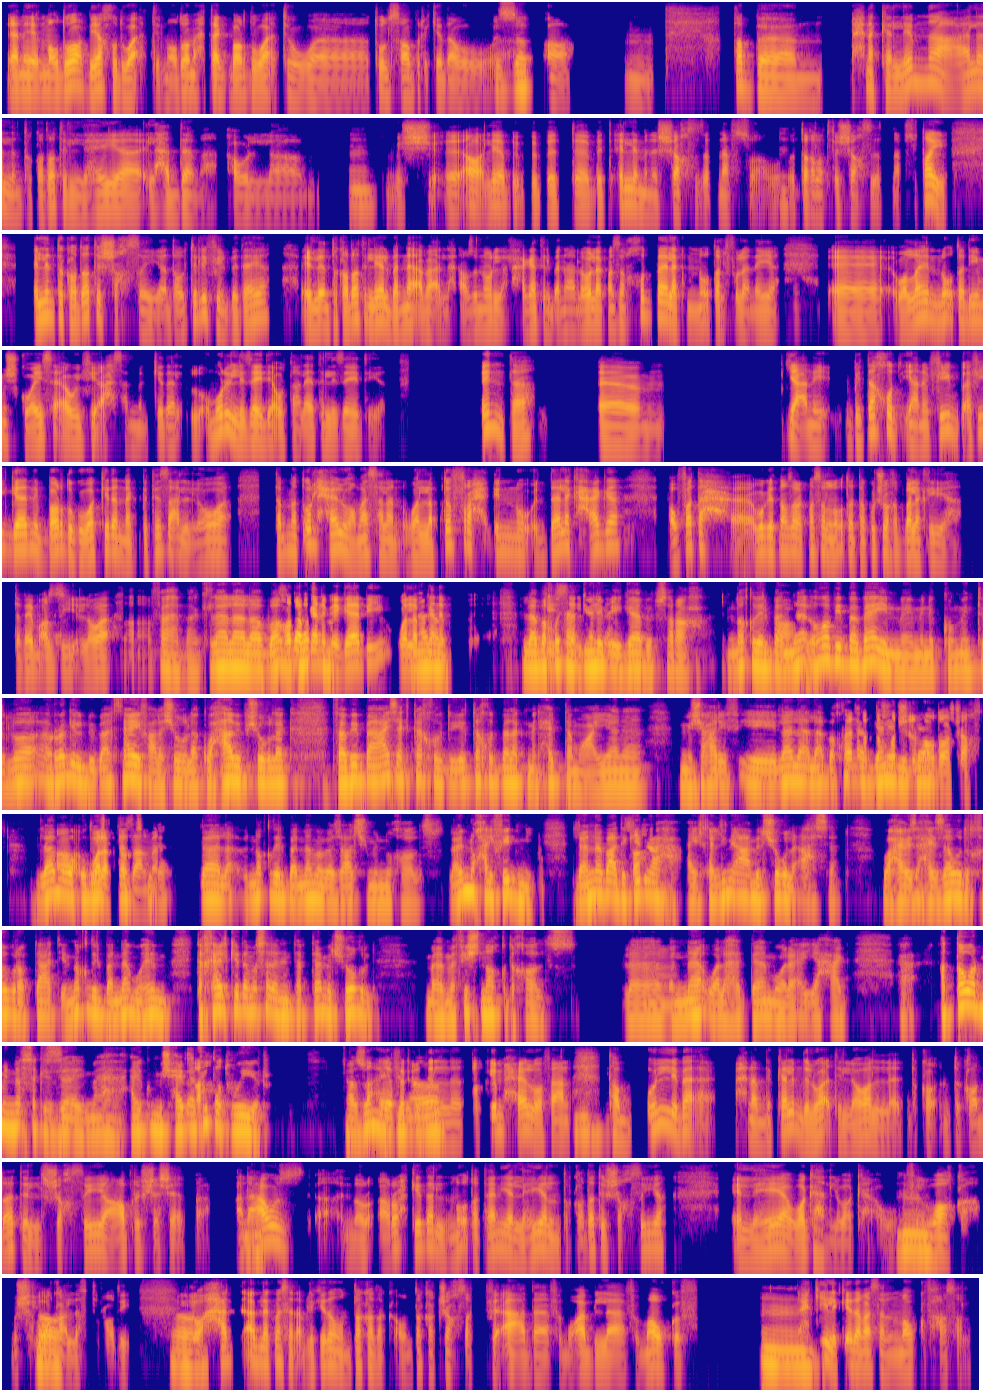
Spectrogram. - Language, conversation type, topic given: Arabic, podcast, إزاي بتتعامل بهدوء مع الانتقادات الشخصية؟
- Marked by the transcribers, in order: tapping; other background noise; in English: "الcomment"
